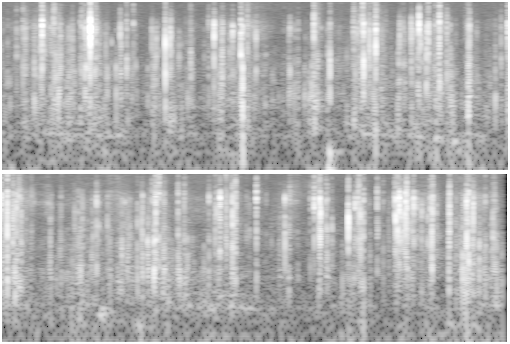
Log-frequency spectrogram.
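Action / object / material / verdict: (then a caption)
scrape / shower curtain in plastic packaging / plastic film / none. A plastic-wrapped striped shower curtain package is held in both hands and crinkled and rubbed with the fingertips. The result is a steady stream of soft, bright plastic crinkles and crunches, with sharp, dry crackles that die away instantly.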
